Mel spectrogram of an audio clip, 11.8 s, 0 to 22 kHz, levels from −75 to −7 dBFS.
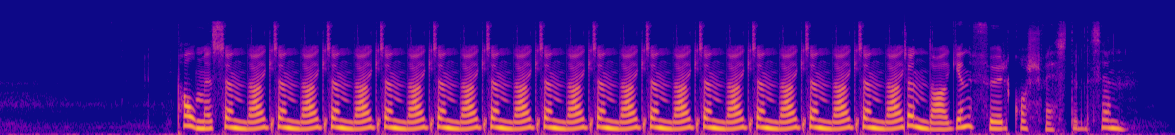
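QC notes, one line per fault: Throughout: Dolby Digital compression. The speech is dull, with nothing above 11.4 kHz, and a rough, fluttering noise hangs around voiced tones. The damage is plainly audible and sounds like AC-3 style coding at a low bitrate, likely around 64 kbps. At that rate the encoder trims the top of the band and starves many frequency lines of mantissa bits. The decoder fills those empty lines with dither noise, producing the grainy shimmer.
2.74–9.04 s: broken-record loop. A fragment about 0.53 s long repeats exactly, back to back, 12 times, for roughly 6.3 s. The stutter is mechanical and identical on each pass, with no variation. The likely cause is a player, encoder or stream stalling and resending the last chunk it held in its buffer. Whatever speech should have played during those six seconds never arrives and is lost.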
